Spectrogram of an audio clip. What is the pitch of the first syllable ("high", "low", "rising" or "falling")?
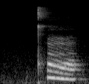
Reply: falling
